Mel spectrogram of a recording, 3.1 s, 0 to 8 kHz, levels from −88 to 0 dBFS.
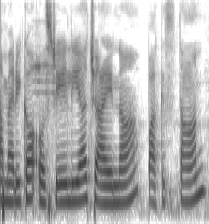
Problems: none marked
